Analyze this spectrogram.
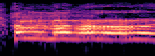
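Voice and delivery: high, loud ranting gibberish; mock angry babble. Manager screaming at the umpire in gibberish, loud and high. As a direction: rant nonsense syllables at full blast. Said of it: "all you hear is like".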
